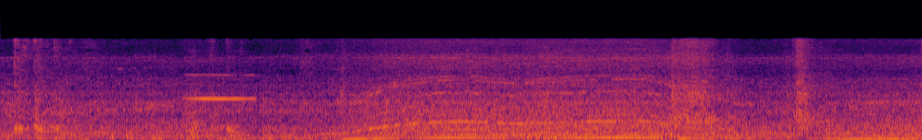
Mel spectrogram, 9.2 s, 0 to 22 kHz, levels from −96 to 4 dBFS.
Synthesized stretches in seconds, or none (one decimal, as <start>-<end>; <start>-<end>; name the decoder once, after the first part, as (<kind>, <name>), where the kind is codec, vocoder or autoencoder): 0.0-1.6 (vocoder, Vocos); 6.8-8.4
